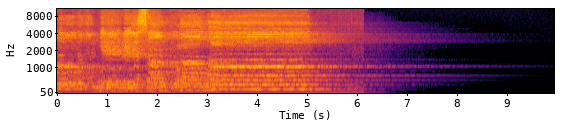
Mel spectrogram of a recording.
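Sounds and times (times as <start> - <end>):
French Christmas carol: 0.0 - 7.0.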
